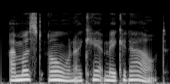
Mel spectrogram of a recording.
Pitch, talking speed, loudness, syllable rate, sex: 190 Hz, 280 wpm, -14 LUFS, 5.4 syllables/s, female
